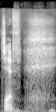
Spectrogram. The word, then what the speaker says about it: GIF: I don't care what the maker said. It's GIF. The maker of the program or the file type made a GIF about it, and the GIF is pronounced GIF. You can look it up.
